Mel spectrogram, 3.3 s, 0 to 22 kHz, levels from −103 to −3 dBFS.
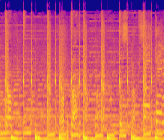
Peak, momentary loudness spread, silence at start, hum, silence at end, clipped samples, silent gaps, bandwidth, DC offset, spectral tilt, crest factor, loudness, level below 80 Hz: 0 dBFS; 3 LU; 0 s; none; 0 s; under 0.1%; none; 16.5 kHz; 0.4%; -4.5 dB/octave; 12 dB; -12 LUFS; -16 dBFS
